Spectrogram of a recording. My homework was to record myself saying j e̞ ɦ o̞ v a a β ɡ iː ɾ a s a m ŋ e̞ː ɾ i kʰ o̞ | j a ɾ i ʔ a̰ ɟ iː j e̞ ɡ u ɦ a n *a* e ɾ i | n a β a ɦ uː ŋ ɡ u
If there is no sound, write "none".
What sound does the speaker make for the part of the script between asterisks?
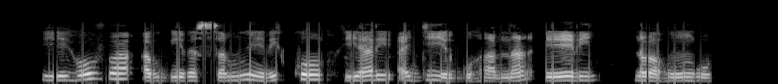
a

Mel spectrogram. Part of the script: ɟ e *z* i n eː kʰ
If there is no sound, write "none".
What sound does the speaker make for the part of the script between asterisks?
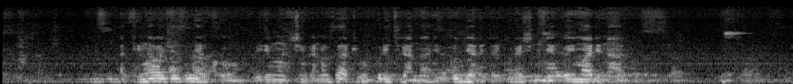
z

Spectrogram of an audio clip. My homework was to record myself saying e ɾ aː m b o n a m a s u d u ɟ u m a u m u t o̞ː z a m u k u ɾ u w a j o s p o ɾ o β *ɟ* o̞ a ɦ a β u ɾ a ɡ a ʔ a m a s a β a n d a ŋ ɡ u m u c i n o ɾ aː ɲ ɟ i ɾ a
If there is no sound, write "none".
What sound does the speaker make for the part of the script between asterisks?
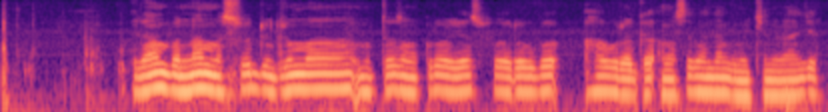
ɡ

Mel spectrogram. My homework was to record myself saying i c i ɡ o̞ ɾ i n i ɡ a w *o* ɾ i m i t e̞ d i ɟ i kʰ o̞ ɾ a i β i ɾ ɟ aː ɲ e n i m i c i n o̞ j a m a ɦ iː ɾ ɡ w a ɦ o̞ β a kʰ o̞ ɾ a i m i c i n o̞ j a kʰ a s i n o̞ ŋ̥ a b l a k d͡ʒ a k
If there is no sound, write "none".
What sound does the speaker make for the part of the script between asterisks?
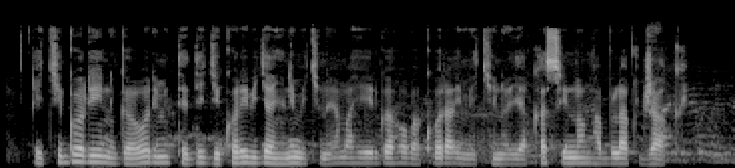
o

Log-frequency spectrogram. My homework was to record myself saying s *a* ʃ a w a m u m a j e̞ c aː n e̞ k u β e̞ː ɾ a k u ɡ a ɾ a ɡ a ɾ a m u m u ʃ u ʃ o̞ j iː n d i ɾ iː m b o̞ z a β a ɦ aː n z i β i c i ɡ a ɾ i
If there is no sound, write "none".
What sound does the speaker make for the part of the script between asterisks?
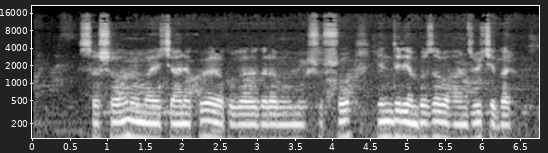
a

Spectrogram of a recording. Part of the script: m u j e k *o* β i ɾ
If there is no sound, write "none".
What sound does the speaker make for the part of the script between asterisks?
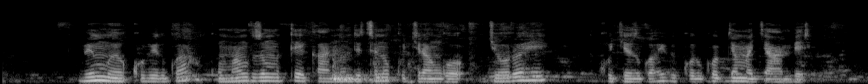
u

